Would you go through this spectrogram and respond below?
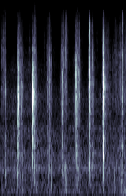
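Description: Tarot cards being shuffled close up: a quick run of about eight crisp riffling snaps in an uneven rhythm, quiet and alone.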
